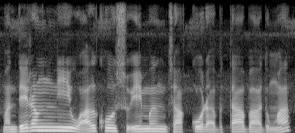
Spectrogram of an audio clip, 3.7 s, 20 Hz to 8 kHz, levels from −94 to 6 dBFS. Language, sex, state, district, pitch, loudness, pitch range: Garo, male, Meghalaya, West Garo Hills, 150 Hz, -16 LUFS, 135-175 Hz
